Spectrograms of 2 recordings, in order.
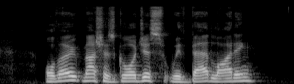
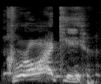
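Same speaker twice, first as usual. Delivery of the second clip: high-pitched, hammed-up Aussie exclamation; exaggerated Australian accent. Photographer joking about the Australian accent, hammed-up Aussie cry. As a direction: squeal it in broad mock Australian. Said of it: "not used to the Australian accent".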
